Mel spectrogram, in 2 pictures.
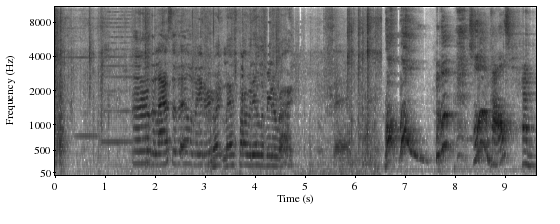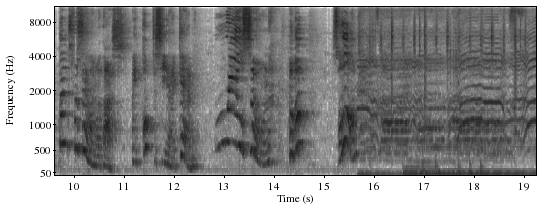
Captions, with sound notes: The last of the elevator. Right, last private elevator ride. (dog barking) - So long, pals. And thanks for sailing with us. We hope to see you again real soon. (laughs) So long.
